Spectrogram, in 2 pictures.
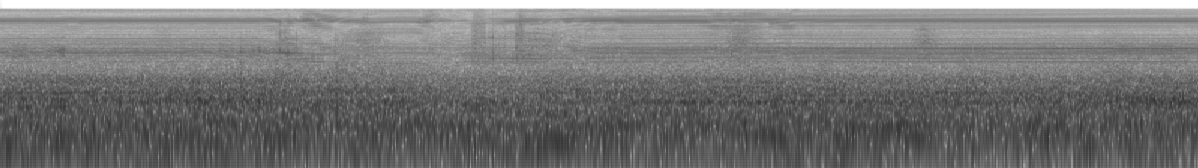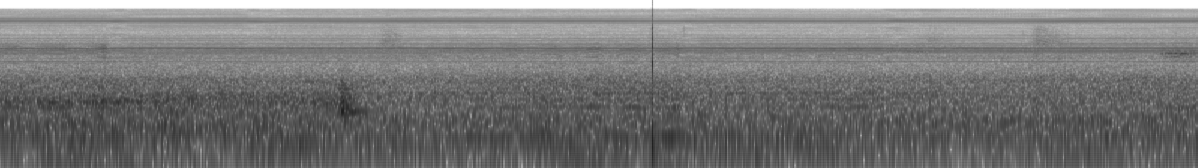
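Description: Permanent-makeup tattoo pen machine running steadily with a high buzz and hum while it draws hair strokes. There is a brief sliding squeak about twenty seconds in and a single sharp click a few seconds later.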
